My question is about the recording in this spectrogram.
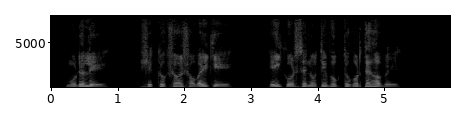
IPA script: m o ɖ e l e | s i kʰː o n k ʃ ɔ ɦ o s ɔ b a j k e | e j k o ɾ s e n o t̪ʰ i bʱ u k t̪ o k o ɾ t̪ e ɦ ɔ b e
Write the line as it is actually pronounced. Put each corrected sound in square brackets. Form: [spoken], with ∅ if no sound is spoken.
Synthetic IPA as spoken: m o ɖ e l e | [ʃ] i kʰː o [∅] k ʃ ɔ ɦ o [ʃ] ɔ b a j k e | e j k o ɾ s e n o [t̪] i bʱ u k t̪ o k o ɾ t̪ e ɦ ɔ b e

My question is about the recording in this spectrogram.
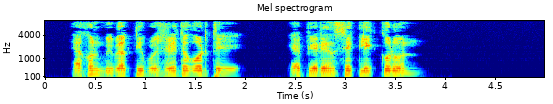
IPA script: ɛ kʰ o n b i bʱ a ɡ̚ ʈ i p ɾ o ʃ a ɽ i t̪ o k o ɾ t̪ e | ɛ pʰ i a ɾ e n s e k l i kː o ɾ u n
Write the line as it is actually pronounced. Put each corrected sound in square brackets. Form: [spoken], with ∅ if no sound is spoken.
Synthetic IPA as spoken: ɛ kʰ o n b i bʱ a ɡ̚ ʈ i p ɾ o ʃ a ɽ i t̪ o k o ɾ t̪ e | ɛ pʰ i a ɾ e n s e k l i kː o ɾ u n

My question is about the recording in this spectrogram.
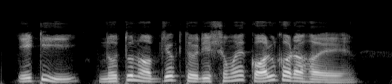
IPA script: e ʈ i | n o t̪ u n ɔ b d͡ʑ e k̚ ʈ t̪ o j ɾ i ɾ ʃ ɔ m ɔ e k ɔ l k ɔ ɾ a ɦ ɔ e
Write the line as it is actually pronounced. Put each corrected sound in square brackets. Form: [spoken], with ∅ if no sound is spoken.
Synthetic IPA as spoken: e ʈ i | n o t̪ u n ɔ b d͡ʑ e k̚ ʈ t̪ o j ɾ i ɾ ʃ ɔ m ɔ e k ɔ l k ɔ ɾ a ɦ ɔ e

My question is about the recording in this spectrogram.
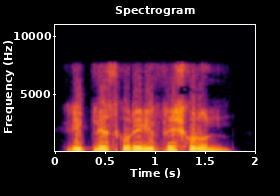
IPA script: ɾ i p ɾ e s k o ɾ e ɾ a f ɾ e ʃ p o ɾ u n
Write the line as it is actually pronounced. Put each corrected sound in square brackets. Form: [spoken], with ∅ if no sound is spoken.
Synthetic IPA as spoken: ɾ i p [l] e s k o ɾ e ɾ [i] f ɾ e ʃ [k] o ɾ u n

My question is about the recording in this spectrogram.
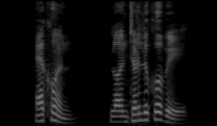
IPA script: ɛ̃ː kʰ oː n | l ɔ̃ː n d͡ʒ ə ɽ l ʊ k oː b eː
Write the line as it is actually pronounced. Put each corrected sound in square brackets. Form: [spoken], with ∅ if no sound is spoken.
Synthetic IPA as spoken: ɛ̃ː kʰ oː n | l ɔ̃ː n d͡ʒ ə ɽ l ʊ k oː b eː

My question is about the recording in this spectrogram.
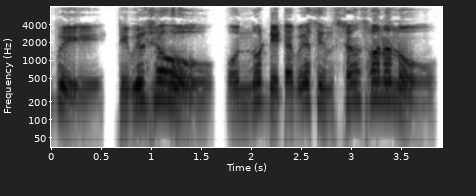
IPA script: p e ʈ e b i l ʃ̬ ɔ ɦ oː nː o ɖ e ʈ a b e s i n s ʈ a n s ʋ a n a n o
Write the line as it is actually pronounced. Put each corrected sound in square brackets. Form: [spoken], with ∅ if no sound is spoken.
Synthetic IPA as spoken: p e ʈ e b i l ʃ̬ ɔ ɦ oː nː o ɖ e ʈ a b e s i n s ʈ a n s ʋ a n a n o

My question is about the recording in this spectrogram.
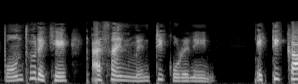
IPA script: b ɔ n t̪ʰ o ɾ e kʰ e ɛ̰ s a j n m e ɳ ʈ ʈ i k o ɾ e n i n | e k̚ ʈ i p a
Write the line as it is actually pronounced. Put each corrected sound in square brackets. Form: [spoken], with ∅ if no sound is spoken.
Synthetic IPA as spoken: b ɔ n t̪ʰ o ɾ e kʰ e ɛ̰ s a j n m e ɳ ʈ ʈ i k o ɾ e n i n | e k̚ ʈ i [k] a

